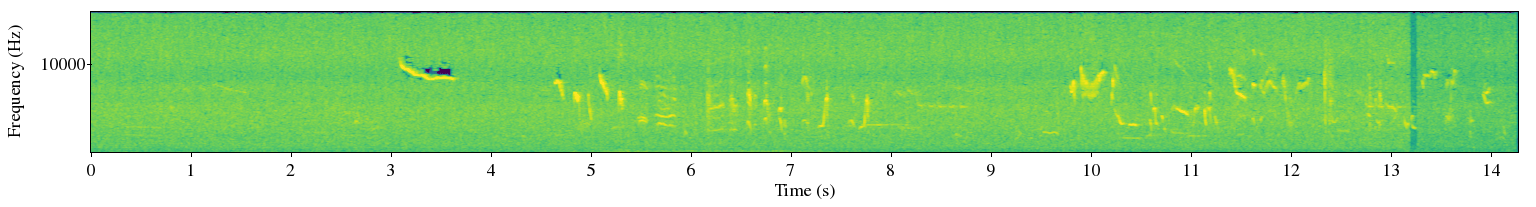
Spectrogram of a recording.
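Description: A shallow stream rushes and splashes steadily over rocks close by.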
